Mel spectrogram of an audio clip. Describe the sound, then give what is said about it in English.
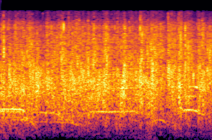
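A church audience claps hands together in a dense, steady burst of applause that stays loud and even throughout, with no voices rising above it. “Come on, clap one more time.”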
